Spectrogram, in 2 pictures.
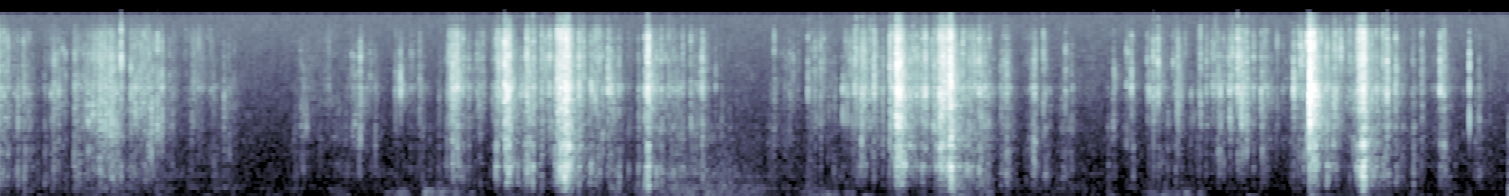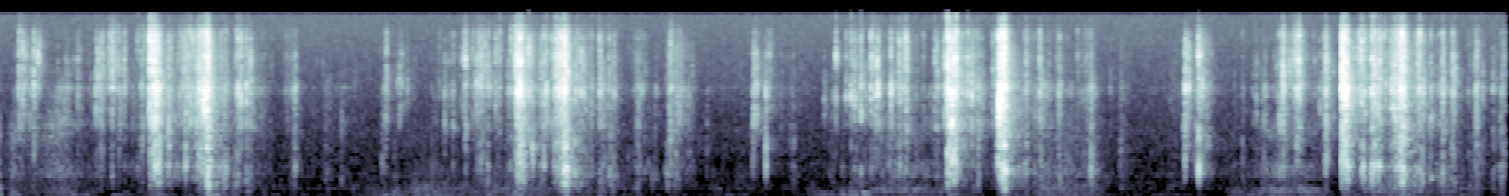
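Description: Foil trading-card packs being torn open by hand and their wrappers crinkled, one pack after another, in bursts about every four seconds.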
